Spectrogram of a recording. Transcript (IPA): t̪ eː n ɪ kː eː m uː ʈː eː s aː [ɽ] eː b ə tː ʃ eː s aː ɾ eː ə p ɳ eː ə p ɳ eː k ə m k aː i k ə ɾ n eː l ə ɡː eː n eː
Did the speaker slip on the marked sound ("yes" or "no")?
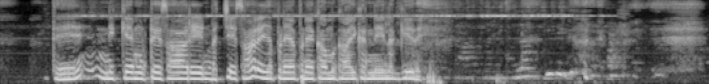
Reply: yes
